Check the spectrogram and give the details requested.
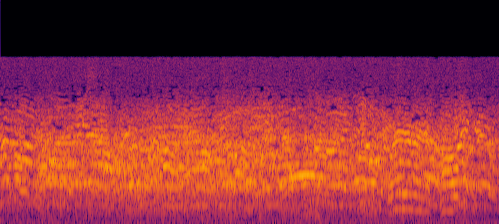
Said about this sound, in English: Then came a night, long after, a nightclub in Hollywood, the crowd yelling.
